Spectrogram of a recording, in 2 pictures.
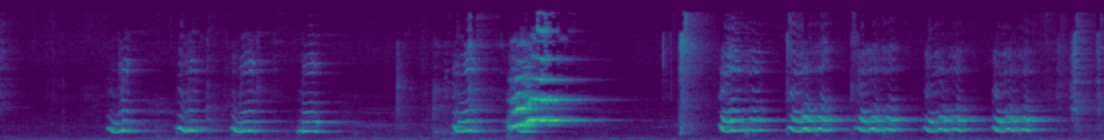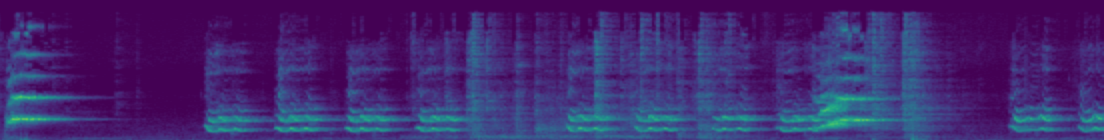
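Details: Pet cockatiel singing hard to another parrot: bursts of short, bright chirped notes repeated in quick runs, broken by sharp rising whistles and brief pauses, indoors with faint low knocks.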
